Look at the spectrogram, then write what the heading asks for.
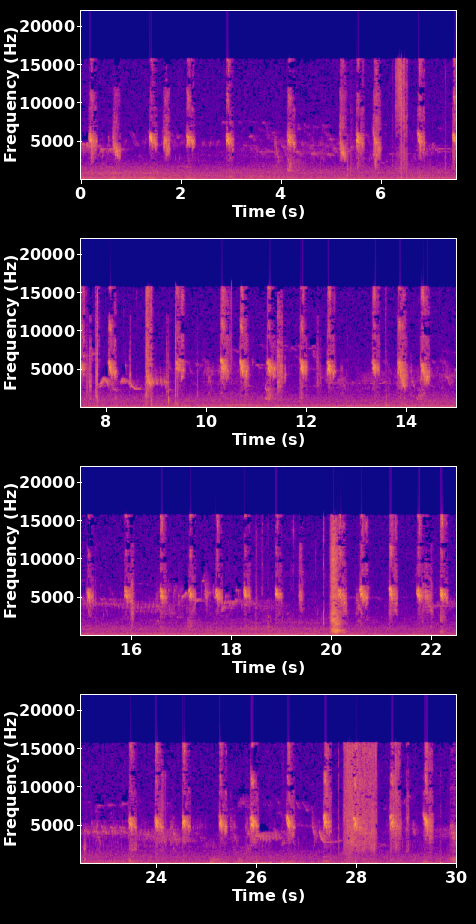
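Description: Small birds chirping: short, high chirps repeated about twice a second, some with a quick bend in pitch. One sharper click about two-thirds of the way through.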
